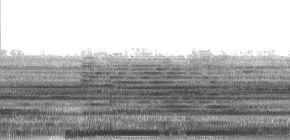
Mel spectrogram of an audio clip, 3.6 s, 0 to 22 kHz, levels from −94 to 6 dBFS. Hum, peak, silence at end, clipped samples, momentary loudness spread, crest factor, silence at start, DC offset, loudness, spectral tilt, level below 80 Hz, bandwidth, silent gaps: none; -8 dBFS; 0 s; under 0.1%; 4 LU; 12 dB; 0 s; under 0.1%; -19 LUFS; -9 dB/octave; -50 dBFS; 5.2 kHz; none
